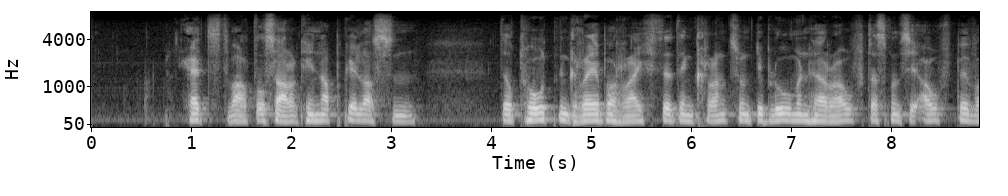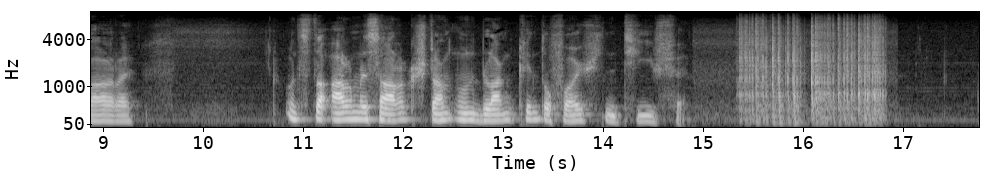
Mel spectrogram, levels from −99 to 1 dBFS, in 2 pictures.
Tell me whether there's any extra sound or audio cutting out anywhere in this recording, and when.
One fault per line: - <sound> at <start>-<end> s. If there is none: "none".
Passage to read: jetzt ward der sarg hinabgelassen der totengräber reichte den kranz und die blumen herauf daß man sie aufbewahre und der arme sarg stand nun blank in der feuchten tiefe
- squeak at 15.3-16.9 s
